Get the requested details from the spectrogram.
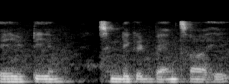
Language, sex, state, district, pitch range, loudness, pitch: Marathi, male, Maharashtra, Sindhudurg, 120-130 Hz, -16 LUFS, 125 Hz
